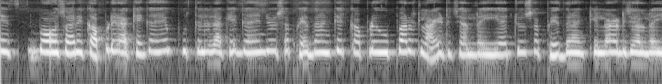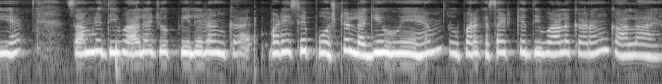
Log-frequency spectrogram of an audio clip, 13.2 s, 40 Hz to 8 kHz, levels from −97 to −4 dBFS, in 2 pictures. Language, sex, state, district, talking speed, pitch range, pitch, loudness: Hindi, male, Uttar Pradesh, Jyotiba Phule Nagar, 230 wpm, 275-305 Hz, 290 Hz, -16 LUFS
